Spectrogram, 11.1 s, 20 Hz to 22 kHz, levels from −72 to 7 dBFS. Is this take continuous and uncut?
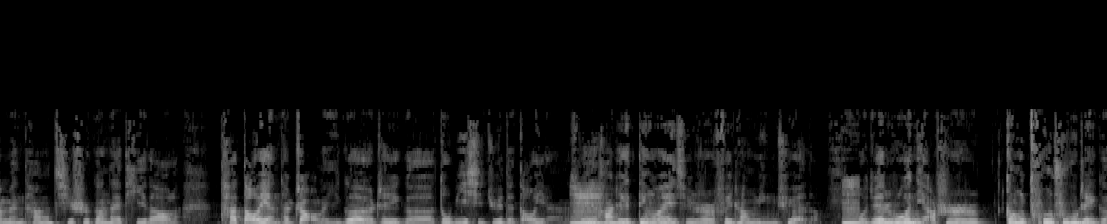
no; 1 cut; at 8.6 s

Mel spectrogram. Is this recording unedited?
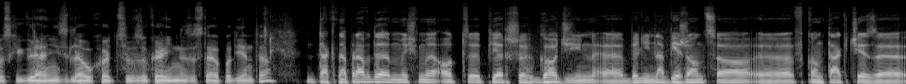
yes; 0 cuts

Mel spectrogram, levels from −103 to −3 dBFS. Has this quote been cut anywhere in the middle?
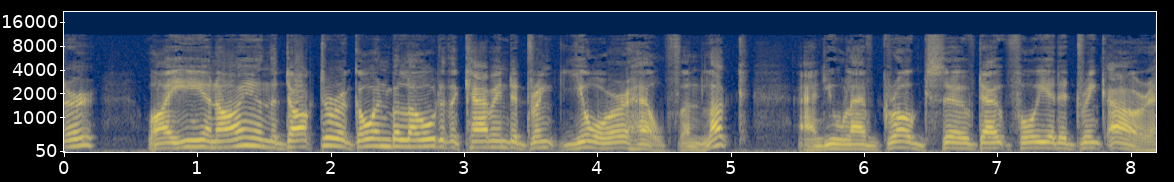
no; 0 cuts

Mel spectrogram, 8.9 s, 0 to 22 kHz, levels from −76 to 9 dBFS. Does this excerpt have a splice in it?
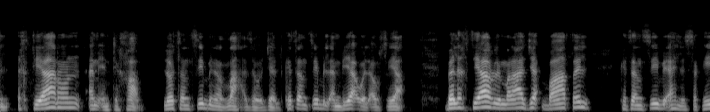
no; 0 cuts

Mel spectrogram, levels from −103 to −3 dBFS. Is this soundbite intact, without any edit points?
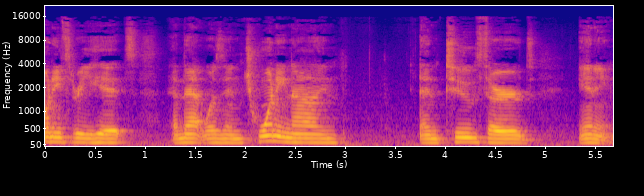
yes; 0 cuts

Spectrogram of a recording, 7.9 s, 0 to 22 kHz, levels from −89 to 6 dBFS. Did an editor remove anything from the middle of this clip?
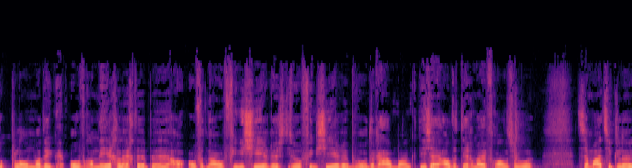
yes; 1 cut; at 3.6 s

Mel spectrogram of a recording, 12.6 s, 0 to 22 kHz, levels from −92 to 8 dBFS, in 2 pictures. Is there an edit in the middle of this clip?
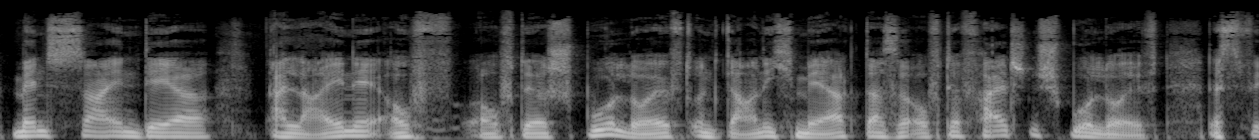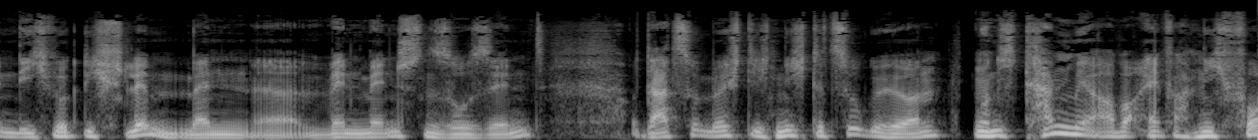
yes; 1 cut; at 11.1 s

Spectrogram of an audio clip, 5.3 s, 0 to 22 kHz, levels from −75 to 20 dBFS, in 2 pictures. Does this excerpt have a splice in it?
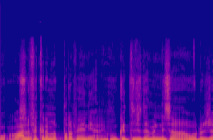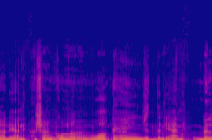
no; 0 cuts

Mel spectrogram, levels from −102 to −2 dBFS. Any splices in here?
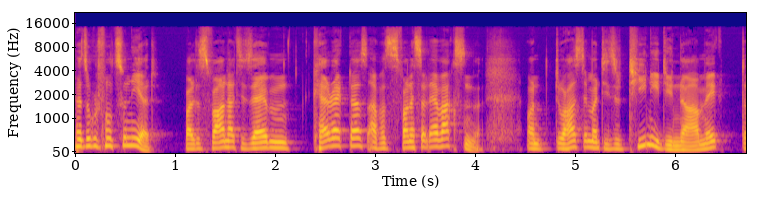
yes; 1 cut; at 5.2 s

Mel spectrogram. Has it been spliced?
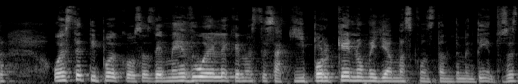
no; 0 cuts

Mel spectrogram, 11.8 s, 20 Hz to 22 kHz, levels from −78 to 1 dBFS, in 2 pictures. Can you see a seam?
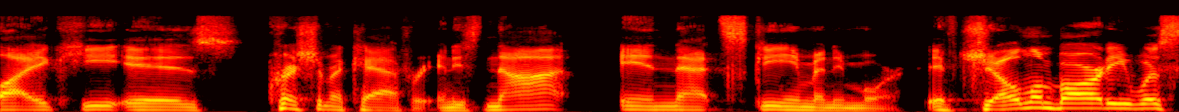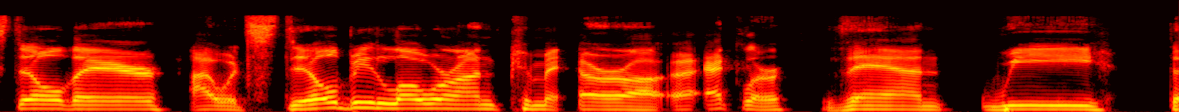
yes; 4 cuts; at 1.3 s, 4.6 s, 6.8 s, 10.7 s

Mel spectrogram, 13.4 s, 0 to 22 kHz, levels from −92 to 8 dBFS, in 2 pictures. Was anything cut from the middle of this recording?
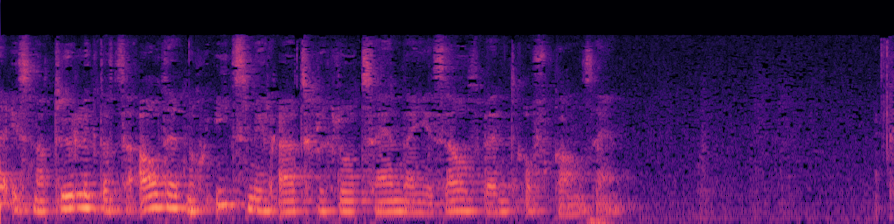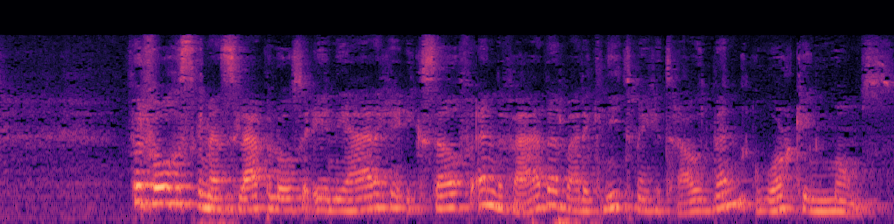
yes; 1 cut; at 8.2 s

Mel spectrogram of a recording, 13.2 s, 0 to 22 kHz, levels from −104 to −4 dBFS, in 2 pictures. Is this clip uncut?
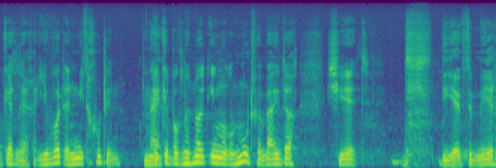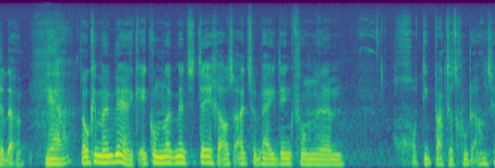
yes; 0 cuts

